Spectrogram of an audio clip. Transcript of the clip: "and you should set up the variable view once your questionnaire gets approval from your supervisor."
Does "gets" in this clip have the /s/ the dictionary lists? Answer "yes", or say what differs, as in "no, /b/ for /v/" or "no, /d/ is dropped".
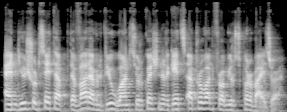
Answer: yes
